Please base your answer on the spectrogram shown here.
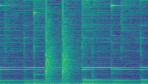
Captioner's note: deng-deng!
